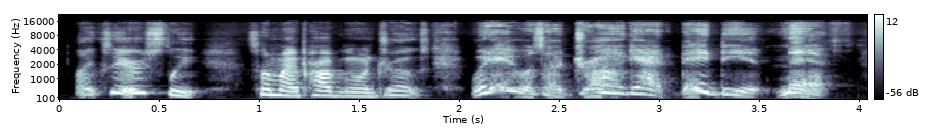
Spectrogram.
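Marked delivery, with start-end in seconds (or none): 2.0-4.0 high, snooty mock voice; mocking commenter. Parodying critics of shooting victims, snooty voice. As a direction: ham up a smug critic.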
